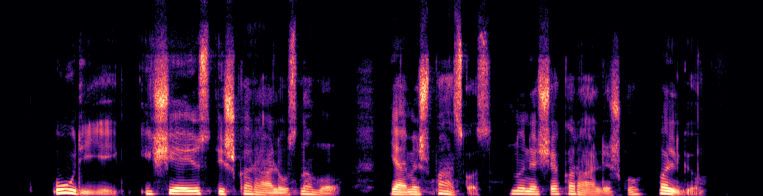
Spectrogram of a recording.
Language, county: Lithuanian, Vilnius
